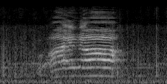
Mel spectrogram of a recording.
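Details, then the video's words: Yellow-naped amazon at Higashiyama Zoo and Botanical Gardens, filmed July 2011, giving a single drawn-out, rising then falling harmonic shout lasting under a second over a steady background hiss. "キエリボウシインコ「わあああーーー！！！」Yellow-naped Amazon shout !!"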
